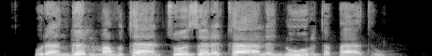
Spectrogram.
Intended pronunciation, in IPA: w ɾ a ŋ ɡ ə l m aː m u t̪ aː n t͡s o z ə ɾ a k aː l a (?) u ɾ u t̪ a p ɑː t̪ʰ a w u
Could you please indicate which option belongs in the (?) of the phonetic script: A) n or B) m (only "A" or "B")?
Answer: A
